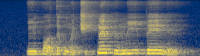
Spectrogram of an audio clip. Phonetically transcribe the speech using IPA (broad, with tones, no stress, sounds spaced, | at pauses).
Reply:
ĩ˧ p ɔ˦˨ ɗ ə˦ ɡʷ ã˨ t͡ʃ ɨ˨ k͡p ɛ̃˦ p ɨ˧ m iː˦ p eː˦ n ɨ˨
